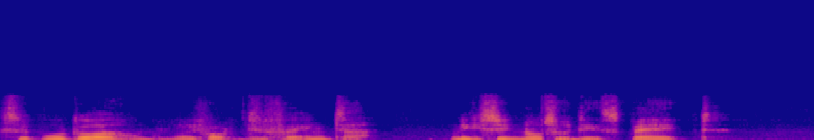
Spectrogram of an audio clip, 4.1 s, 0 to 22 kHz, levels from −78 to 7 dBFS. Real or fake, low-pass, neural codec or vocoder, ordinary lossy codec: fake; 7.2 kHz; codec, 16 kHz in and 24 kHz out, 0.8 kbps, FocalCodec, streaming, 65536 codes; none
